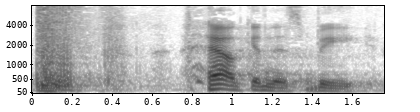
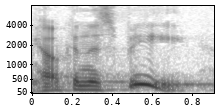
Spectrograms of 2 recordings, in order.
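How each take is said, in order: First: It sounds scornful and doubting. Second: It sounds amazed and full of awe.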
